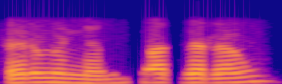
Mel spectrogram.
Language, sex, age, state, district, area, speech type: Hindi, male, 18-30, Rajasthan, Nagaur, rural, conversation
